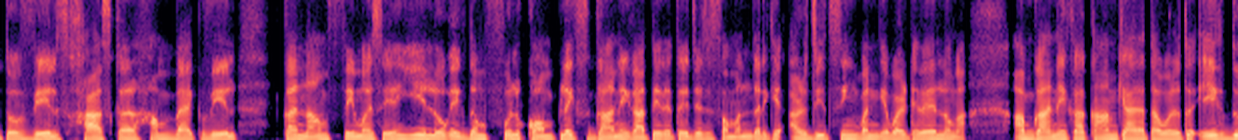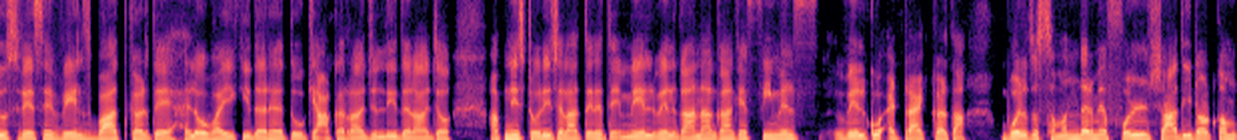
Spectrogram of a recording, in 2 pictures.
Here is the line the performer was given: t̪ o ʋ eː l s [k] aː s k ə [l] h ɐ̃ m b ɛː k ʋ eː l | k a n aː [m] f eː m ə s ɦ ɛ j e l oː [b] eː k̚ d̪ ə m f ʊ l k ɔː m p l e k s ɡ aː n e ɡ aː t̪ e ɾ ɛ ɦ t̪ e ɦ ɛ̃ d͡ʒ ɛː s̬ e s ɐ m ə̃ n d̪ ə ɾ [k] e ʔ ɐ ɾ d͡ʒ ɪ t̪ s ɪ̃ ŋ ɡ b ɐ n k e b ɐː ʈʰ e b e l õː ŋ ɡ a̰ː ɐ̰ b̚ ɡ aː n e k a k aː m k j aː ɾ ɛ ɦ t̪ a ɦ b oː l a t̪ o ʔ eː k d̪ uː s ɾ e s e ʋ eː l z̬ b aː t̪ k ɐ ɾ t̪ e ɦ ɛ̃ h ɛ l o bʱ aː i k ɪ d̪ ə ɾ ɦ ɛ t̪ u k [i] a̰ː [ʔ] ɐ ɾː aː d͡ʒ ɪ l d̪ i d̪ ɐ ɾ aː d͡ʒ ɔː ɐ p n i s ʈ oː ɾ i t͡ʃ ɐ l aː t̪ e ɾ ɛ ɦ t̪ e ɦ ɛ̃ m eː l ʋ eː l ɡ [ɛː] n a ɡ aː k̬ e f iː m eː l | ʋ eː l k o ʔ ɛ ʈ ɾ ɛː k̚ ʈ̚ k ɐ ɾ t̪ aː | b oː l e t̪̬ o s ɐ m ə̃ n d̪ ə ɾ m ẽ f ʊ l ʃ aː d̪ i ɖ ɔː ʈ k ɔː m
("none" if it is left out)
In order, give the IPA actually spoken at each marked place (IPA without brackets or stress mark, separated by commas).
x, ɾ, m, ɡ, k, j, k, aː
